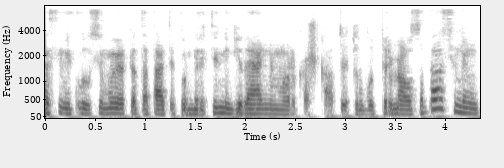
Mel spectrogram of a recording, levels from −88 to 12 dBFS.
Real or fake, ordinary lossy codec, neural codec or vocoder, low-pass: fake; MP3, 32 kbps; codec, 32 kHz, 1.9 kbps, SNAC; 7.2 kHz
